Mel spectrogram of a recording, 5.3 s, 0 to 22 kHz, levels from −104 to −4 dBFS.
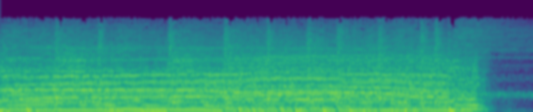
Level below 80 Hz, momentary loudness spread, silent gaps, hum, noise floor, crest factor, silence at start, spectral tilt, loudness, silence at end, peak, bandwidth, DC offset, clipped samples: -32 dBFS; 1 LU; none; none; -44 dBFS; 10 dB; 0 s; -5.5 dB/octave; -23 LUFS; 0.35 s; -12 dBFS; 11.5 kHz; under 0.1%; under 0.1%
